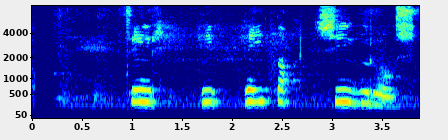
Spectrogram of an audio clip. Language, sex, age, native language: Icelandic, male, 8, Icelandic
